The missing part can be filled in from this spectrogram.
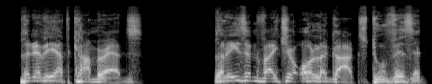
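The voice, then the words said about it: Put-on character voice. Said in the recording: “I have to read in my CSB voice. This is not easy to do CSB voice.”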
